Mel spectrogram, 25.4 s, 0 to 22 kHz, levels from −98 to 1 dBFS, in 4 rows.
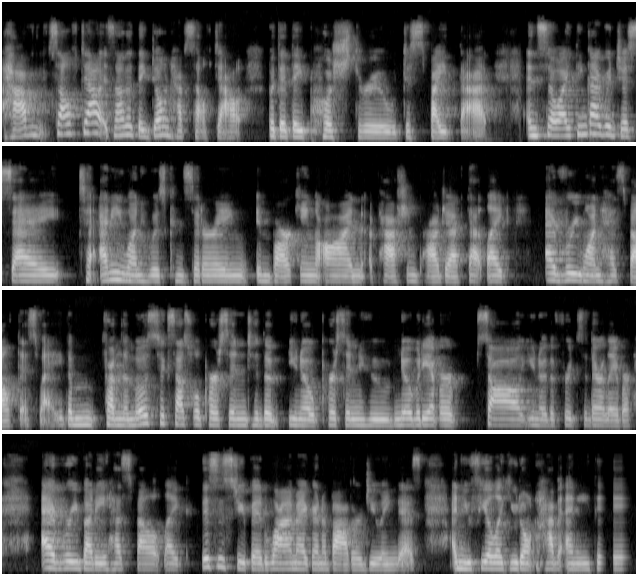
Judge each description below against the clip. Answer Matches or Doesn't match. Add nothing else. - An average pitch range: Doesn't match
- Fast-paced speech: Matches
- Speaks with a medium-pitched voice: Matches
